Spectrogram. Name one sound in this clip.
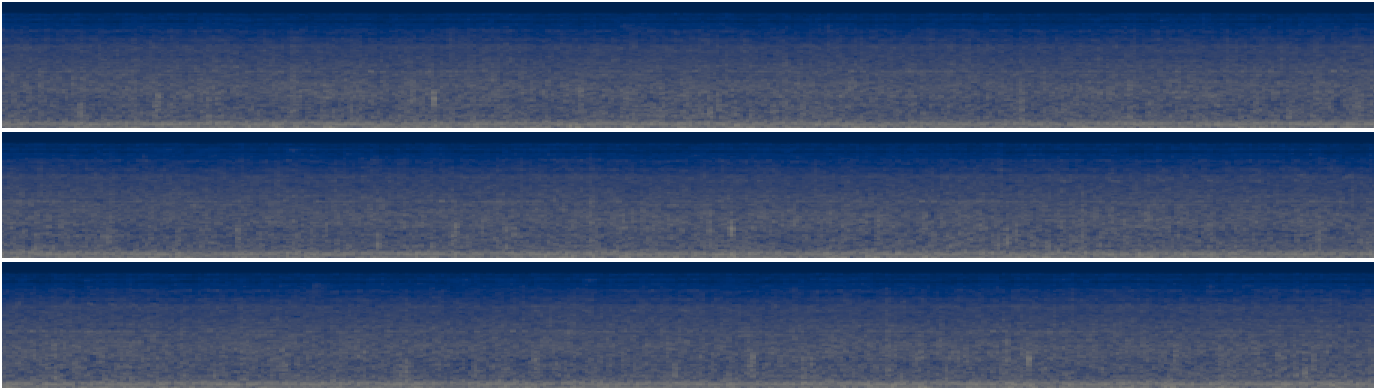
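A tractor engine drones steadily at low speed.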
